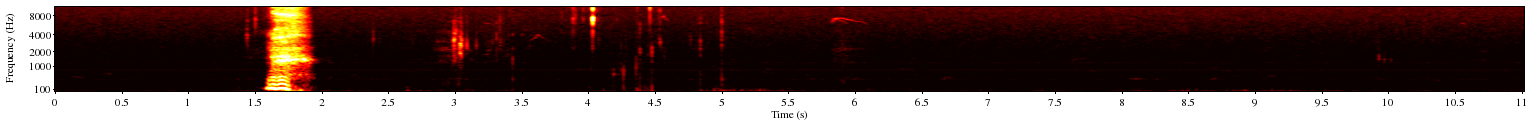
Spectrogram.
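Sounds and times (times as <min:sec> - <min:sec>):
man laughing breathily: 0:01.6 - 0:02.0.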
